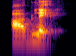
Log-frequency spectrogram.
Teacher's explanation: La vocal tónica está en la terminación.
